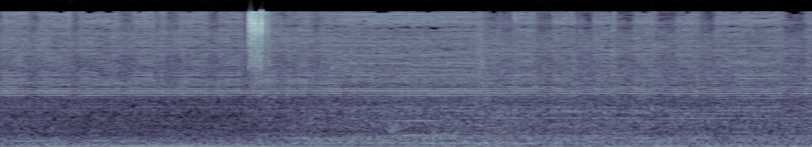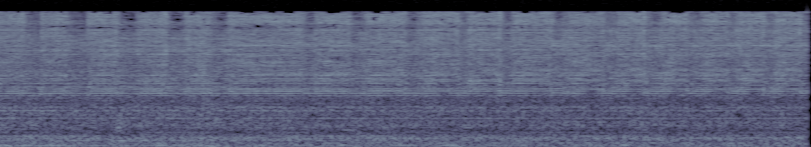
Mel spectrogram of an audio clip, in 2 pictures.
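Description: Electric hair clipper buzzing steadily as it cuts a man's hair, with a single sharp click about two seconds in.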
